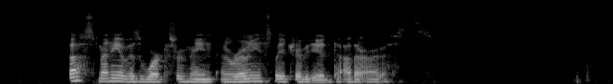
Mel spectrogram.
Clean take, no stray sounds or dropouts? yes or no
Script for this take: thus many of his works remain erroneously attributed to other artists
yes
